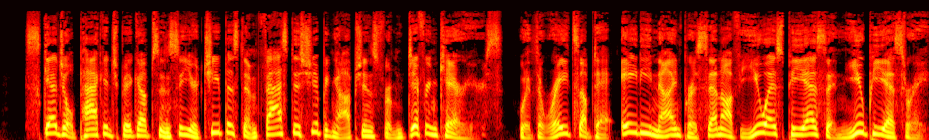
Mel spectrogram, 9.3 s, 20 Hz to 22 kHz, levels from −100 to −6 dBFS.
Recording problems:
none

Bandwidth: 15.5 kHz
